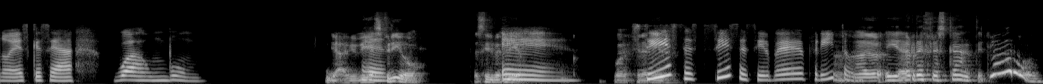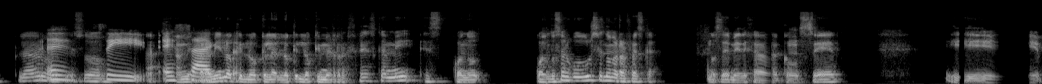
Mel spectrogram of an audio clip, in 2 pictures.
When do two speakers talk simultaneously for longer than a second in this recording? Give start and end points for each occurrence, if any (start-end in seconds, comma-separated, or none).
10.9-12.8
